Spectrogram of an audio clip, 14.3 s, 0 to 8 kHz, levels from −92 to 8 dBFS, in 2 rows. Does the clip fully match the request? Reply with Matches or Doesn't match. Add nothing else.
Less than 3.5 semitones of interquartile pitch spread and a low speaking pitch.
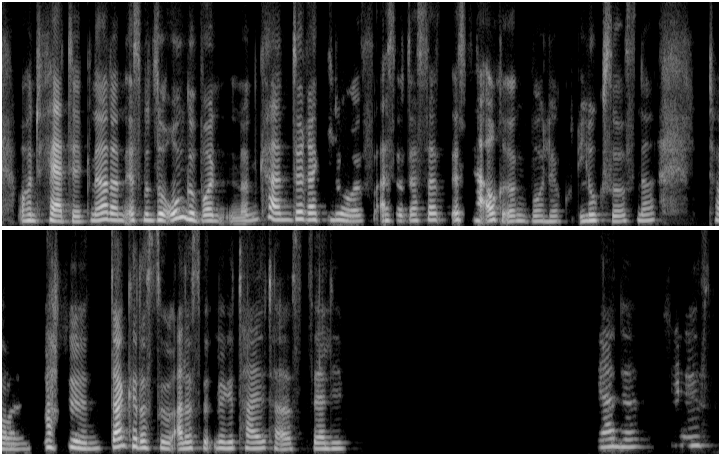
Doesn't match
